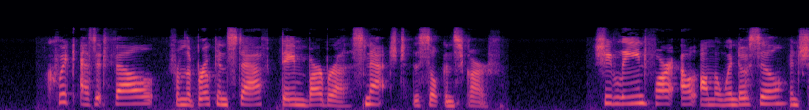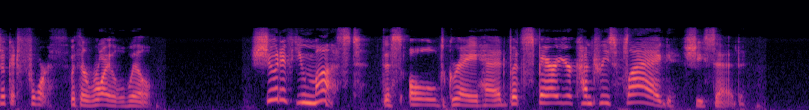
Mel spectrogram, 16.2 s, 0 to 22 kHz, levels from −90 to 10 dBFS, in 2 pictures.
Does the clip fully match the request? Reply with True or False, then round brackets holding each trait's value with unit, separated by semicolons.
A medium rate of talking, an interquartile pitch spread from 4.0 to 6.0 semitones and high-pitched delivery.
True (165 wpm; 4.3 semitones; 215 Hz)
